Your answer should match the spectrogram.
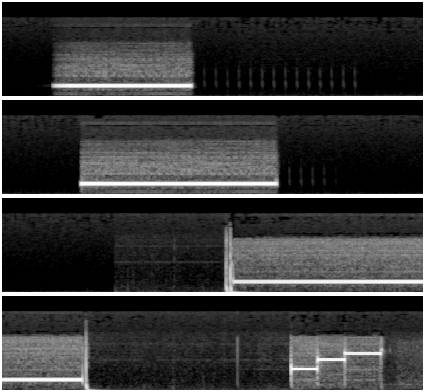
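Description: Telephone line tones on a Codetel phone line: two steady tones of over a second each with pauses between, then a longer steady tone, and finally three short tones stepping upward in pitch, loud and clean with no talking.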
